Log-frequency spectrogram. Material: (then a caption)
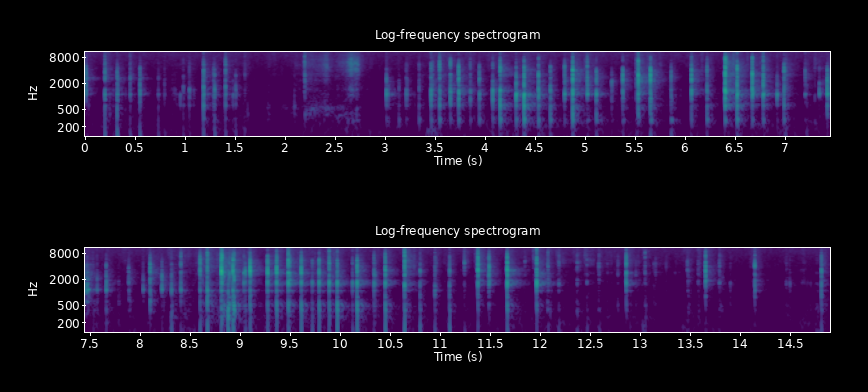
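Leatherette. Long nails tap and scratch the textured outer shell of a small, hollow, closed hard-shell sunglasses case covered in black leatherette, held in the hands. Quiet, dry clicks come in quick, dense runs with almost no ring, mixed with soft scratchy rubbing and a bright, crisp edge.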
